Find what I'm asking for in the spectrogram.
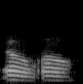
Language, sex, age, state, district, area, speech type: Bodo, female, 30-45, Assam, Chirang, urban, conversation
